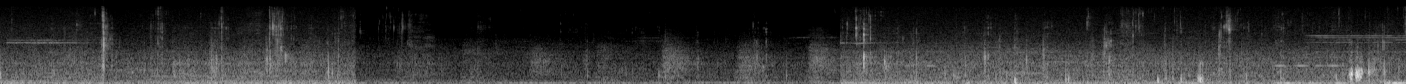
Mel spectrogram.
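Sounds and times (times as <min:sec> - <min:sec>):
close chewing with mouth clicks: 0:00.1 - 0:14.0.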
